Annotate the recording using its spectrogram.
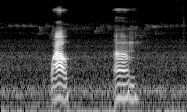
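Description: A young man speaks briefly into a headset microphone, with an expressive voice.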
